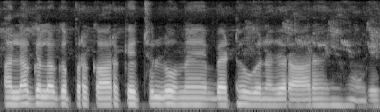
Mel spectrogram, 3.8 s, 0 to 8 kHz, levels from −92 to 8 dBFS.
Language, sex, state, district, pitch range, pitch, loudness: Hindi, male, Punjab, Fazilka, 125-140 Hz, 135 Hz, -16 LUFS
